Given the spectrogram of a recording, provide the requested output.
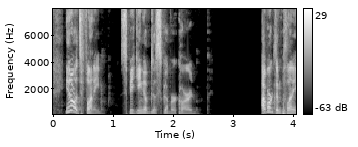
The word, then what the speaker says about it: Discover: it'd be like yo it is discover not discovery right like if my name is donoven I don't want you to call me de Noven or Donna Vaughn no call me Donovan pronounce their name correctly it's Discover Card not discovery hi yeah yeah one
